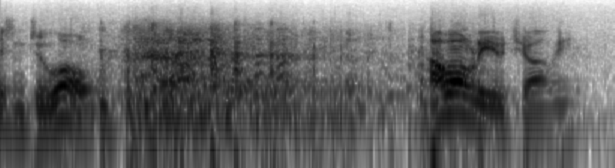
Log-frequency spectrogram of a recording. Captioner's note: laughter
